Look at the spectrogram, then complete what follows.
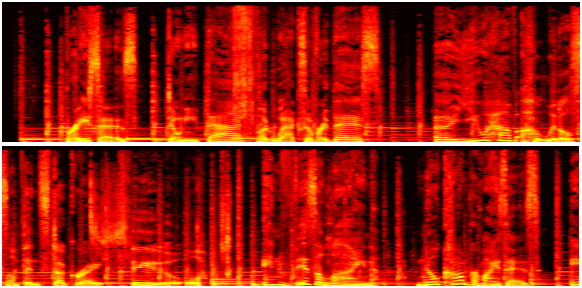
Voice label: American voice commercial

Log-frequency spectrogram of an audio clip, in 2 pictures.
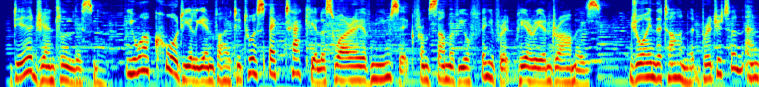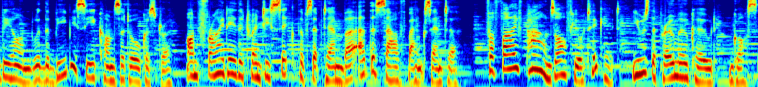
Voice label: theatre commercial; southbank

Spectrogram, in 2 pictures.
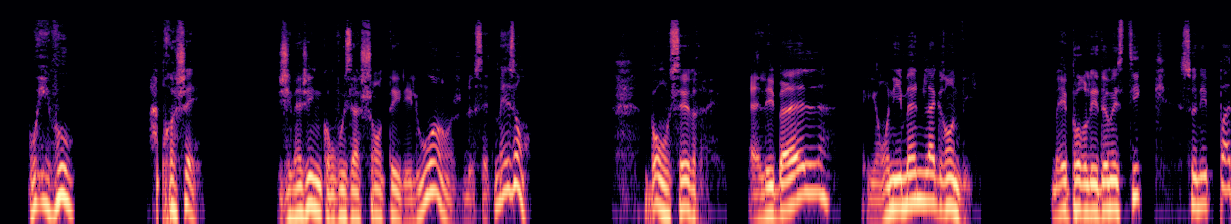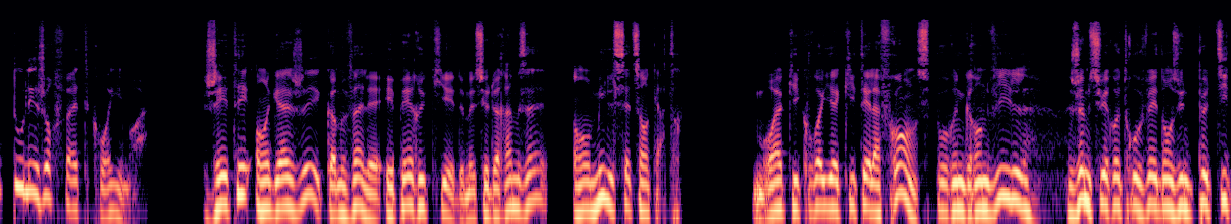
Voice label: acting, Dramatic French Canadian Male Voice

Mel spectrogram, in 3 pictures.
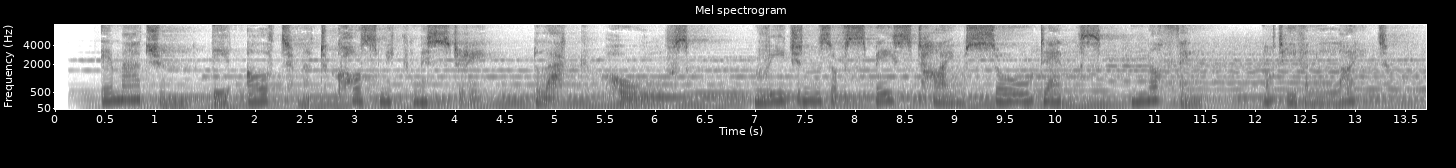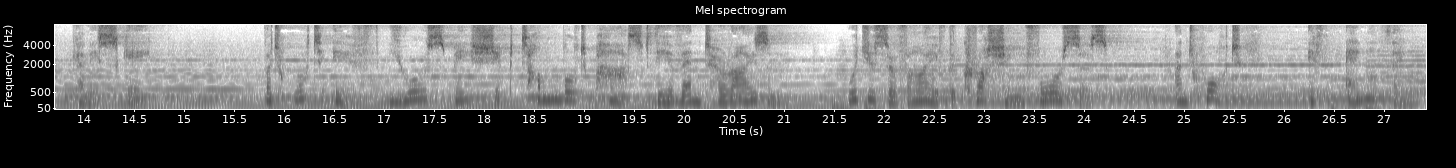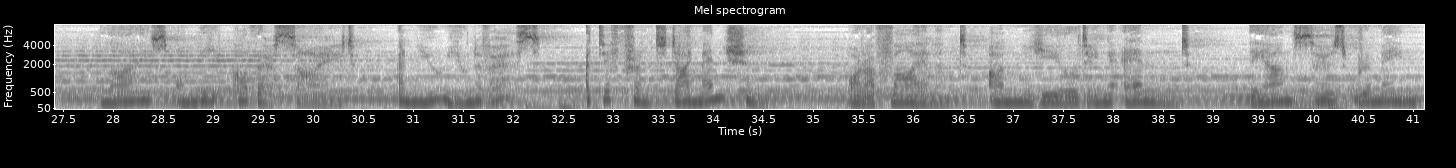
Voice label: mature scottish documentary

